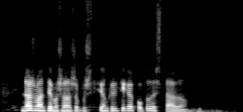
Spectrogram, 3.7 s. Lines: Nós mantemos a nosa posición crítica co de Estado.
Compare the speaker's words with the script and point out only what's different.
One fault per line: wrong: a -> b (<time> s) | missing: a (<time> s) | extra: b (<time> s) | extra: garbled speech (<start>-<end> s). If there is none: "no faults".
no faults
